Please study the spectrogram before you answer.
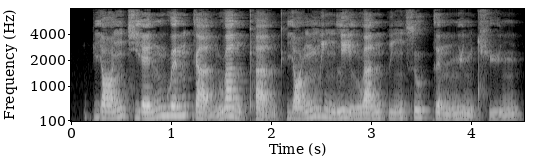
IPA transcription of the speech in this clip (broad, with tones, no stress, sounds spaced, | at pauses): p j ɑ˧˥ ŋ t͡ɕ j ɛ˧˥ n m w ə˥ n k a̰˨˩ n w a˥˩ n pʰ a̰˨˩ n pʰ j ɑ˧˥ ŋ m i˥˧ ŋ l i˥˩ l w a˧˥ n p i˧˥ ŋ s u˥ k ə˥˧ n n̪ y˥˩ n t͡ɕʰ y˧˥ n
